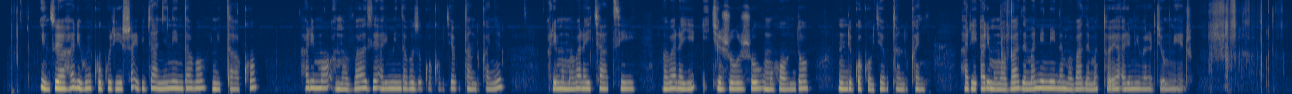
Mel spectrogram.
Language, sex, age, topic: Kinyarwanda, female, 18-24, finance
